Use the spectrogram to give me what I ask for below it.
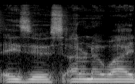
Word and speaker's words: ASUS: i did i apologize i did say ASIS I know it's pronounced a zoo I don't know why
